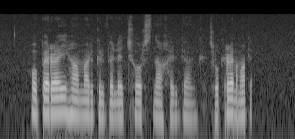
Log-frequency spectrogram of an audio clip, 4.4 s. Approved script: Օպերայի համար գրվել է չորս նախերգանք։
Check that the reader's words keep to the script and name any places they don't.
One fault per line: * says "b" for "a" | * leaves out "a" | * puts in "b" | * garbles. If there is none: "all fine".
* garbles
